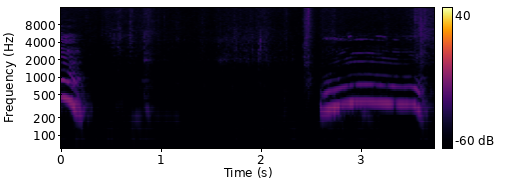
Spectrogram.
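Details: Pet talking parrot producing a sharp falling squawk, a softer note, then a long steady harmonic-rich drawn-out call ending abruptly.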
